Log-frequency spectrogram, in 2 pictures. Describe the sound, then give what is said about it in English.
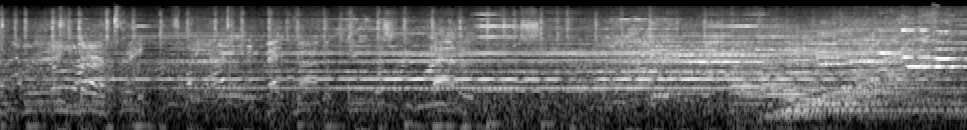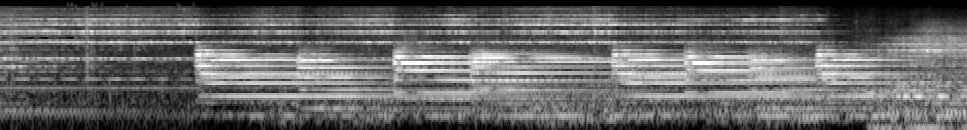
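Eerie, creepy orchestral strings of a film's score swoop upward out of a busy, muddled passage as they interrupt a song in the film, then hold loud, high, shimmering chords that shift in stepped blocks, tense and unsettling. “So we're reminded once again that it comes in with those eerie, creepy strings that sort of says, actually, this is not squeaky clean.”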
